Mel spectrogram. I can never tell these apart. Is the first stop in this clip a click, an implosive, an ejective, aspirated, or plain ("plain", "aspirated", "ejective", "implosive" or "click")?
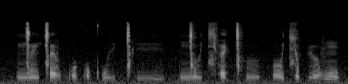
click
